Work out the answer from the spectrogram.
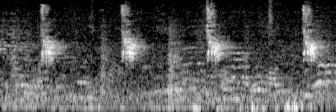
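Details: Sparrow giving short high chirps roughly every second, faint and slightly uneven, with low murmuring background noise.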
